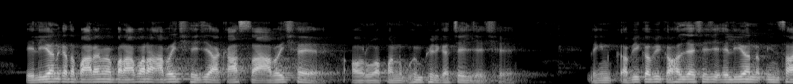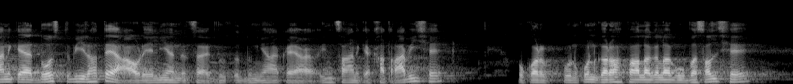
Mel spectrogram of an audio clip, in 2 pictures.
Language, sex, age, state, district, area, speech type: Maithili, male, 45-60, Bihar, Madhepura, urban, spontaneous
